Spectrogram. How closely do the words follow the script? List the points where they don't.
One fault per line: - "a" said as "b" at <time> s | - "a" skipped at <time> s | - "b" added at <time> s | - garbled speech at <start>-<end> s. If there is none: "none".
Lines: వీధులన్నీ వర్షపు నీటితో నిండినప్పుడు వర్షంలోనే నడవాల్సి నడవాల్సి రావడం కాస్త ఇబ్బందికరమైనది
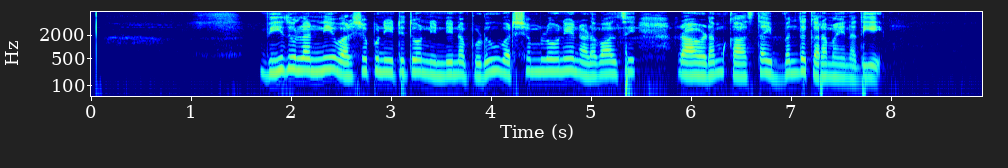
- "నడవాల్సి" skipped at 5.4 s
